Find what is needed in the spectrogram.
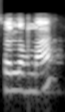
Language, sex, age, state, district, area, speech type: Tamil, female, 45-60, Tamil Nadu, Tiruvannamalai, urban, conversation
